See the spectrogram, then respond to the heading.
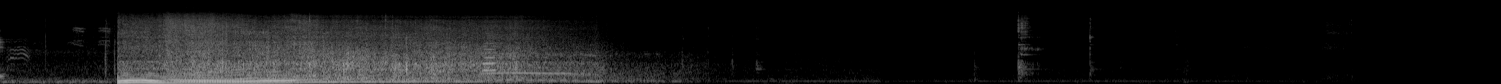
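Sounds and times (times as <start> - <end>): car engine revving: 1.2 - 7.0
tyres spinning on dirt: 1.2 - 7.1.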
